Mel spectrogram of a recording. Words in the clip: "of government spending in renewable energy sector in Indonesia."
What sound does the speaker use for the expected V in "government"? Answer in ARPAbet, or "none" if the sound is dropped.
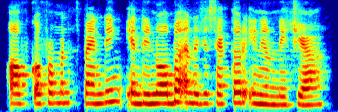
F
